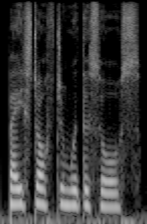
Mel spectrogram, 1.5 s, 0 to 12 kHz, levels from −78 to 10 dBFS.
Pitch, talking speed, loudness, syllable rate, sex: 190 Hz, 205 wpm, -18 LUFS, 6.2 syllables/s, female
